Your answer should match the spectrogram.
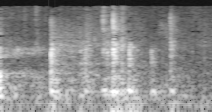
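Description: Faint, near-silent bearded dragon chewing a cockroach: a few soft crunching clicks about half a second in, a small cluster around the one-second mark and one more near the end.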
